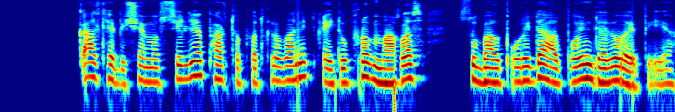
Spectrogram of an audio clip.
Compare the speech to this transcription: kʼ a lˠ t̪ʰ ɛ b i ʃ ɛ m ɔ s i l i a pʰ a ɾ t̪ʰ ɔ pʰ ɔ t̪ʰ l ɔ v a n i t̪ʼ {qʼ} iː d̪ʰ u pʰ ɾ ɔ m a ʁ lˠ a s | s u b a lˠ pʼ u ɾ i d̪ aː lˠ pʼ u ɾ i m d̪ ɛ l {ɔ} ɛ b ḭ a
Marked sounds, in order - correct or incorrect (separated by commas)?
correct, correct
